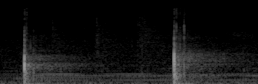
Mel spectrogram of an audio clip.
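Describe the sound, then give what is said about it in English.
Two distinct knocks on a door, spaced about a second apart, each a sharp thud with a short woody ring, and no voices in between. “behold, I stand at the door and”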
